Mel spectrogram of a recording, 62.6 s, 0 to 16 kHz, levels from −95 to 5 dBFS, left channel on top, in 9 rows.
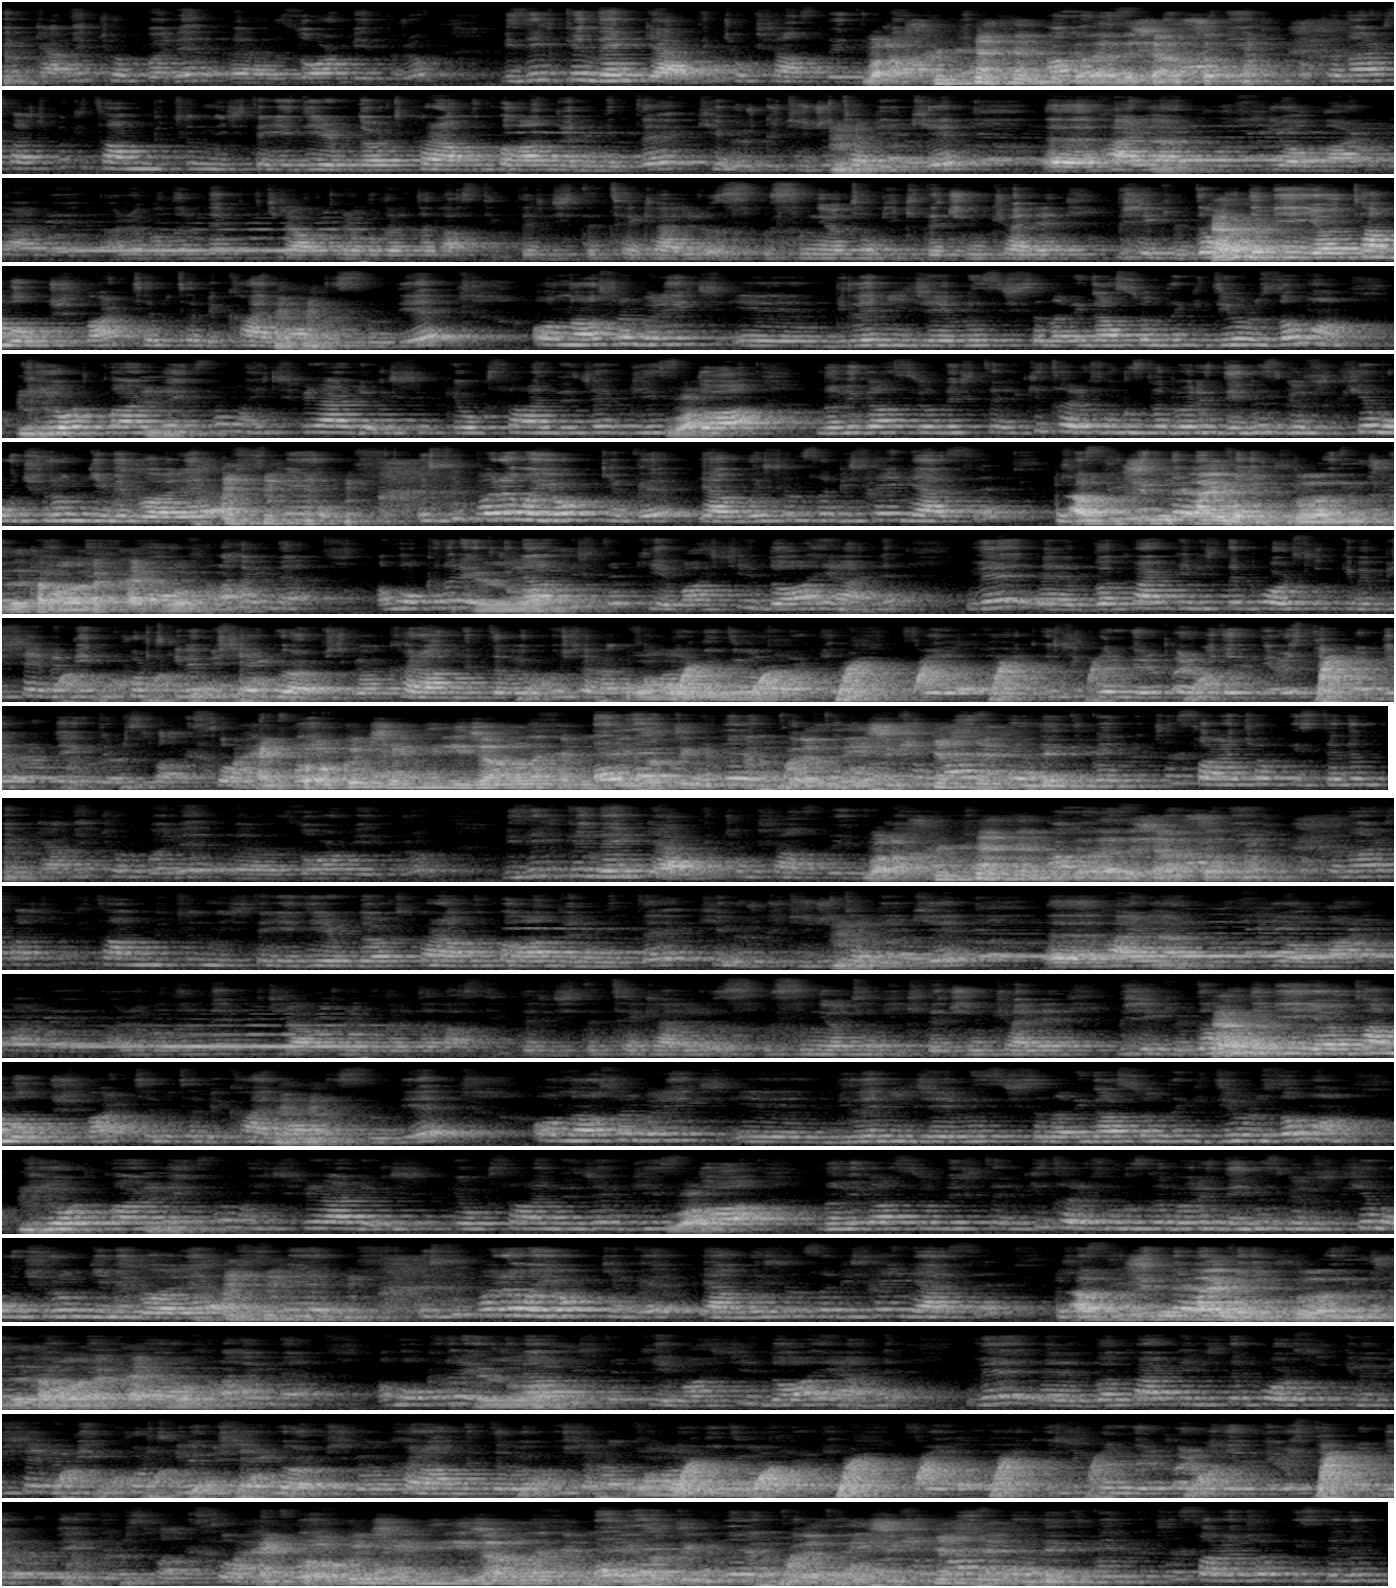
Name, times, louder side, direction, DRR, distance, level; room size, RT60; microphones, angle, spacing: voice 1, 0.0-2.1 2.5-4.7 5.2-6.3 6.6-7.1 7.5-11.7 12.2-16.2 16.5-19.2 19.5-23.3 23.5-27.6 28.0-31.6 31.9-36.4 36.9-39.8 40.3-41.1 41.4-43.3 43.6-46.2 46.6-52.9 53.2-57.3 58.6-62.5, left 4 dB, 90° left, 0 dB, 0.8 m, -32 dB
voice 2, 4.3-6.7 11.1-11.3 12.7-12.8 20.0-20.3 22.2-22.5 27.9-28.1 28.6-28.7 31.2-31.4 35.9-36.2 36.5-37.0 40.1-42.8 44.1-44.5 51.8-52.7 56.8-61.4, left 3 dB, 75° left, 0 dB, 0.4 m, -28 dB
sound 1, 9.5-10.4 11.4-15.7, right 3 dB, 55° right, 0.7 m, -36 dB
sound 2, 49.0-50.3 51.3-51.7 52.1-53.8 54.1-54.3 54.6-54.8 55.3-55.7 56.0-56.3 57.2-57.8 58.2-59.1 59.4-61.0, equal, 55° left, 1.5 m, -32 dB
3.8 x 2.2 x 3.2 m, 0.95 s
head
